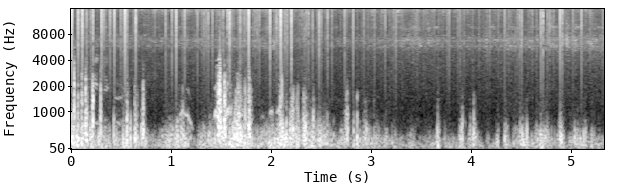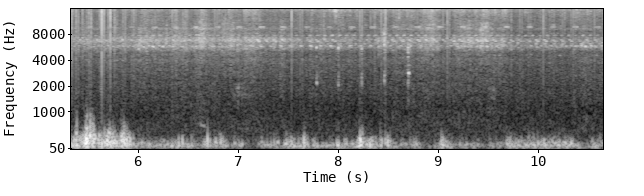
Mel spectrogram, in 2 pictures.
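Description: A horse moving about on grass: irregular hoof steps and rustling, loudest in the first few seconds and fading after about six seconds as it moves away.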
